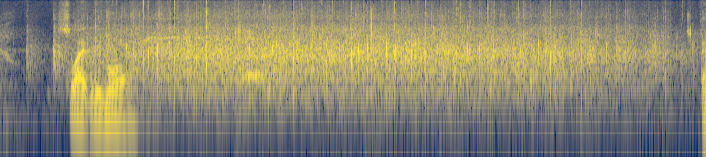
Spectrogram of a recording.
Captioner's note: applause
